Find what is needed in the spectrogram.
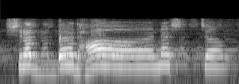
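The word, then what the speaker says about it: ಶ್ರದ್ಧಧಾನಶ್ಚ: ಆಘಾತ ಬರಬೇಕು ಅಜ್ಞಶ್ಚ ಶ್ರದ್ಧದ ಶ್ರದ್ಧ ಧಾನಶ್ಚ ಧ ಇಲ್ಲಿ ಮಹಾಪ್ರಾಣ ದೀರ್ಘ ನಂತರ ನ ಮೇಲೆ ಆಘಾತ ಶ್ರದ್ಧ ಧಾನಶ್ಚ ಅಜ್ಞಶ್ಚ ಶ್ರದ್ಧ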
